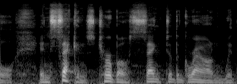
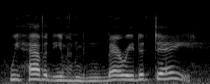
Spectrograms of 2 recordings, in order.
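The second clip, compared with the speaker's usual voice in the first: sobbing; 14 semitones higher than usual. Acted. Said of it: "he sobbed".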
